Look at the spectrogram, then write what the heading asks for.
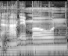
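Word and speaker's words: anemone: sees an enemy anona and please note it's pronounced many an animon sees an enemy animon animon those colorful sea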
